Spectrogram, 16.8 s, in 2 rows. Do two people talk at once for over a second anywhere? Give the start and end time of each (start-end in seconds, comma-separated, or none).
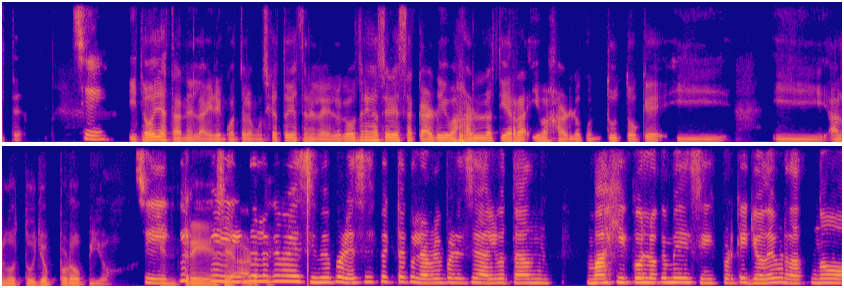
9.9-11.2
